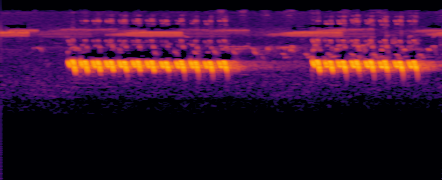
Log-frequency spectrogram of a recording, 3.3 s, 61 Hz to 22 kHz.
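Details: Northern mockingbird, a mimic said to record 200 sounds, giving a fast trilled rattle of about a dozen pulses lasting one and a half seconds, a short pause, then the same rattle again over a thin high hiss.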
